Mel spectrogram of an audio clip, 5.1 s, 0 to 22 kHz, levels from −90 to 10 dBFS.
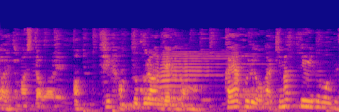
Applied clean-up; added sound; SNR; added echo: classical method WPE with log-MMSE.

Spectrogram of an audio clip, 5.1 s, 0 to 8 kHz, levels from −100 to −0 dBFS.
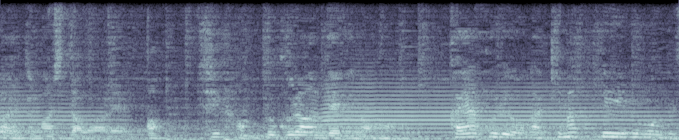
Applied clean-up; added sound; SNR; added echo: none; Trumpet; 8 dB; reverberation time 2.8 s.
